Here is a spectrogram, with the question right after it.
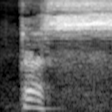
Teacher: Hi fa la dua harakat, tasta'jiluh. Fala tas, huruf sin jaga safir. Tas.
